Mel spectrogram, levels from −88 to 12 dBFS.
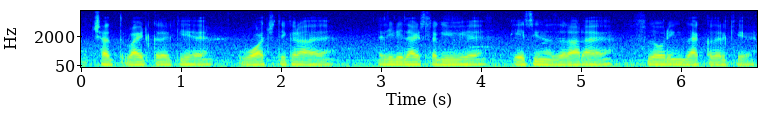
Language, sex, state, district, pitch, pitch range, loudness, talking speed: Hindi, male, Bihar, Samastipur, 100 Hz, 95-105 Hz, -32 LUFS, 215 wpm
